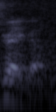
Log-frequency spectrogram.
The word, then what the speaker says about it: Drago: Pronouncing your name right? Drago? It is Drago.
